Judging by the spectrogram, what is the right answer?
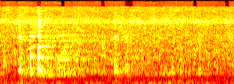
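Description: Peeled shrimp stir-fry in a hot pan with steady, close sizzling and a few light scraping stirs.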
